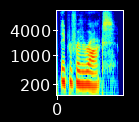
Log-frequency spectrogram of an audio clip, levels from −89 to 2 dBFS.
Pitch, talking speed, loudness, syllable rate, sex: 210 Hz, 240 wpm, -16 LUFS, 5.8 syllables/s, female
